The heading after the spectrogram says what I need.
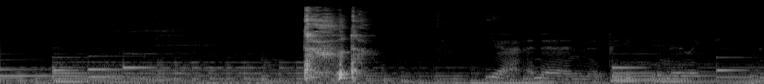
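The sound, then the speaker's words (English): Harsh coughing from someone choking on something stuck in the throat: a sharp burst of a couple of coughs midway, followed by a rougher, throaty hack, with talking around them. “Oh, God, this got stuck in my throat.”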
